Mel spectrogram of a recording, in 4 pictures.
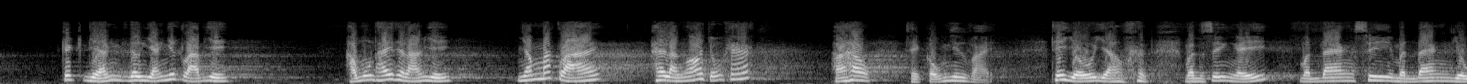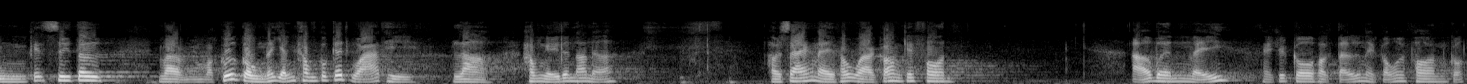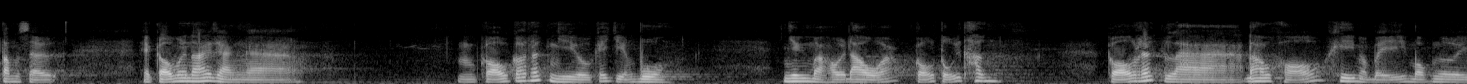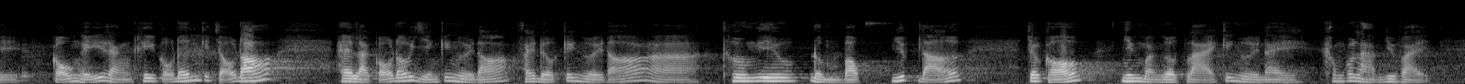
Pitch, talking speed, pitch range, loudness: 140 Hz, 160 wpm, 115-160 Hz, -17 LUFS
